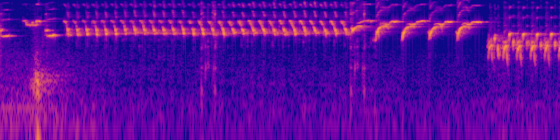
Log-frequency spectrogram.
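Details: Timbrado canary singing a training song: a fast buzzy trill held level, then a run of downward-sweeping whistled notes repeated about twice a second, ending in a lower rapid rolling trill.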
